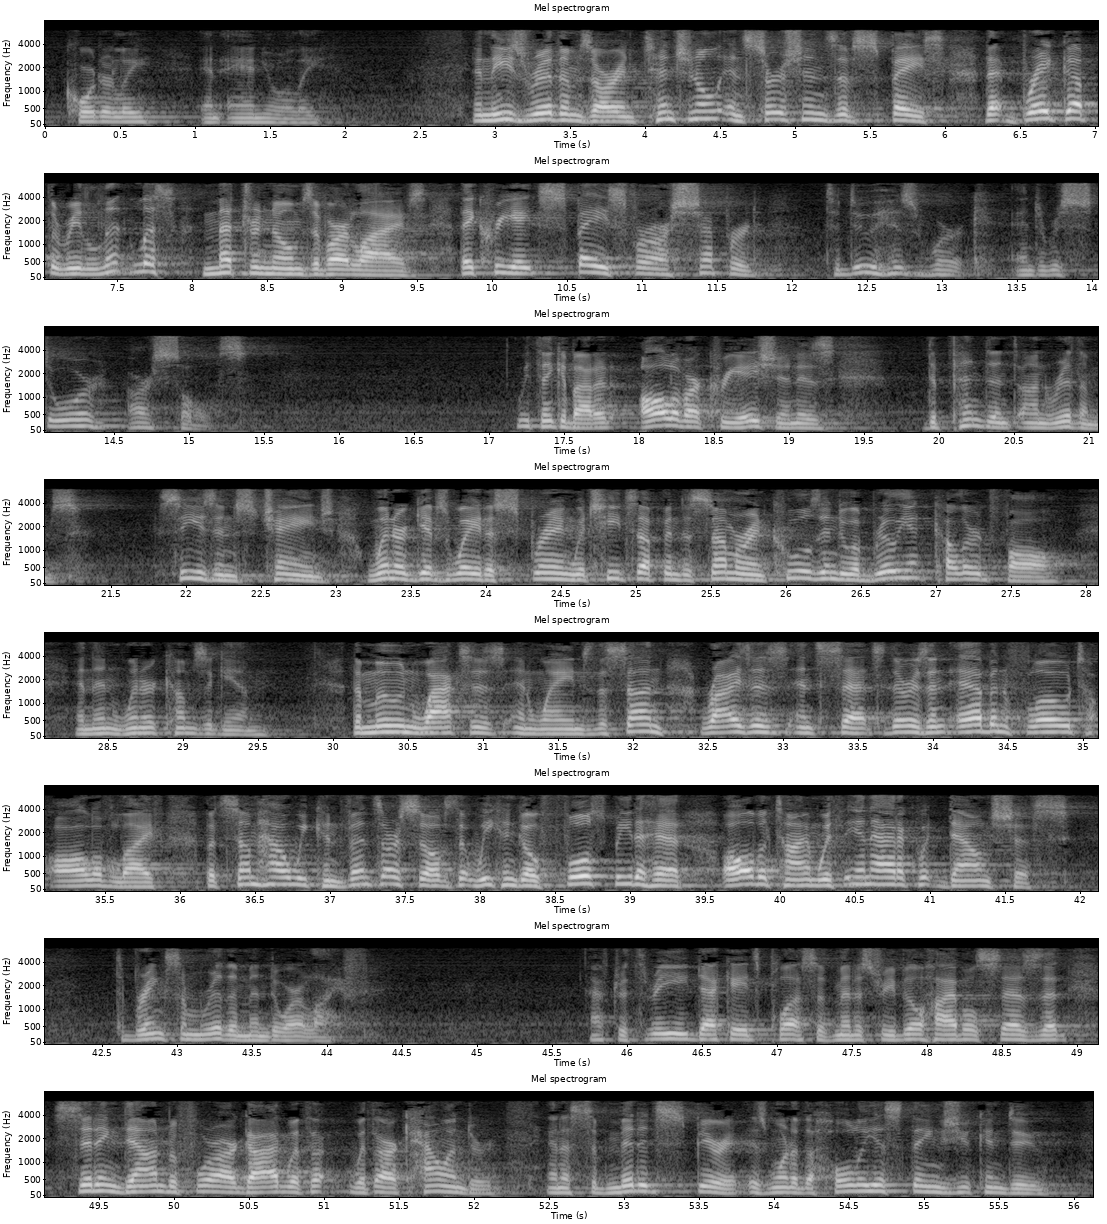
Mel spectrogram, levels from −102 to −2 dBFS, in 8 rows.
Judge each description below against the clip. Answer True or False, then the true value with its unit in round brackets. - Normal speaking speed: True (155 wpm)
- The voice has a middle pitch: True (150 Hz)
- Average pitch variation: True (4.7 semitones)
